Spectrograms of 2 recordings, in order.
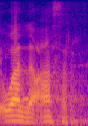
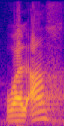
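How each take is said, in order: First: The word ends with a clear r sound. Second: The word ends without any r sound. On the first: The speaker calls it right. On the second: The speaker calls it wrong.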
